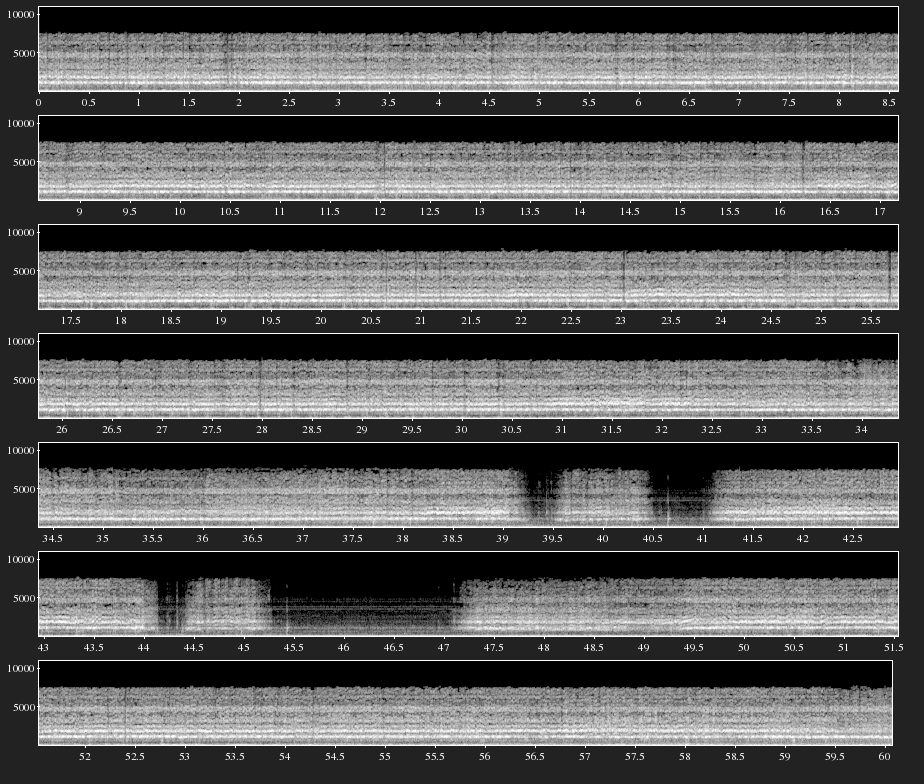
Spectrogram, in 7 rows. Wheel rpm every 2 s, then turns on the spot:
160, 160, 160, 160, 160, 160, 160, 150, 150, 150, 160, 160, 160, 160, 160, 160, 150, 140, 150, 120, 80, 150, 60, 40, 120, 160, 160, 160, 160, 150.
none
